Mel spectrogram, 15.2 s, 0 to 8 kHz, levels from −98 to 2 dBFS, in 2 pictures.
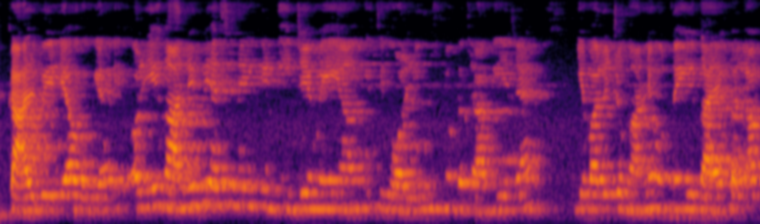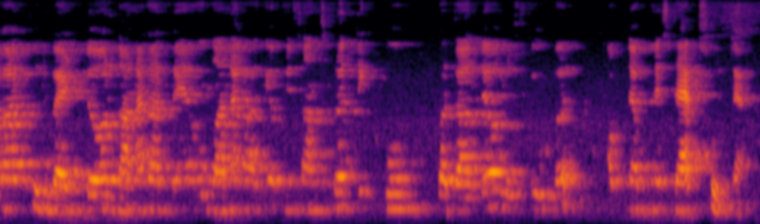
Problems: background sounds at intervals, low volume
